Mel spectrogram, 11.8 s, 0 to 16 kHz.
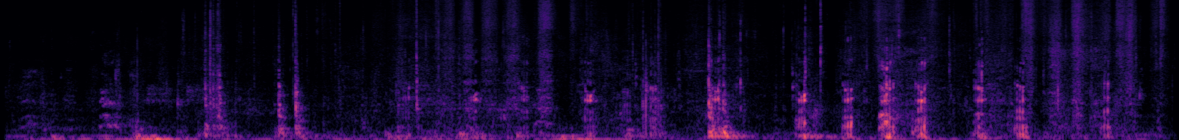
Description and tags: Big pig bites wood and scratches its back on it, recorded at Kuhhorst, Germany, with a Senheiser shotgun mic (sorry, didn't take a look at the model) and an H4N Zoom recorder.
